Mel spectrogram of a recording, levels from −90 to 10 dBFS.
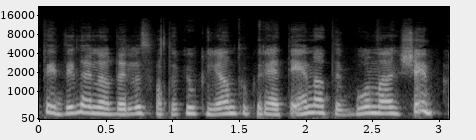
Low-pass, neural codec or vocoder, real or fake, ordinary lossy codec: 14.4 kHz; codec, 44.1 kHz, 2.6 kbps, DAC; fake; AAC, 96 kbps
